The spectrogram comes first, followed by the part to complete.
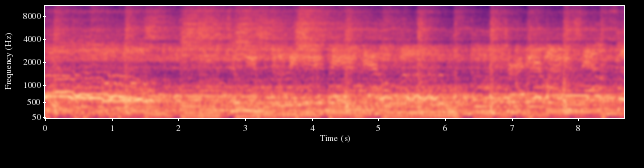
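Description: A heavy metal band playing live at full volume, with bass, drums and guitar, and a male singer's held, wavering notes over the band.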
